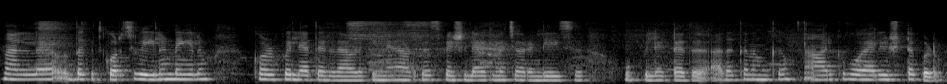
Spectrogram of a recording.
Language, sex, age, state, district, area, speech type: Malayalam, female, 18-30, Kerala, Malappuram, rural, spontaneous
